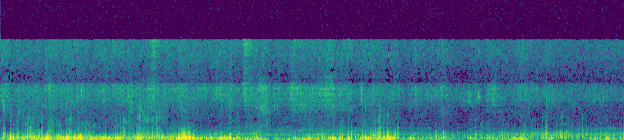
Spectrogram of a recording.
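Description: Pony's hooves thudding on grass as it canters past close by, then fading as it moves away, with wind buffeting the phone's microphone.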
